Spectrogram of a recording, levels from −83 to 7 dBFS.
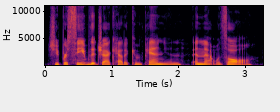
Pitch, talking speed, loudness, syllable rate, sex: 190 Hz, 200 wpm, -18 LUFS, 5.2 syllables/s, female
